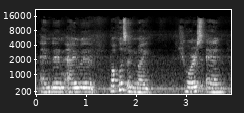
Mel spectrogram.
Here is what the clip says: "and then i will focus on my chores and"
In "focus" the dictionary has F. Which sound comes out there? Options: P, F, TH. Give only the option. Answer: P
